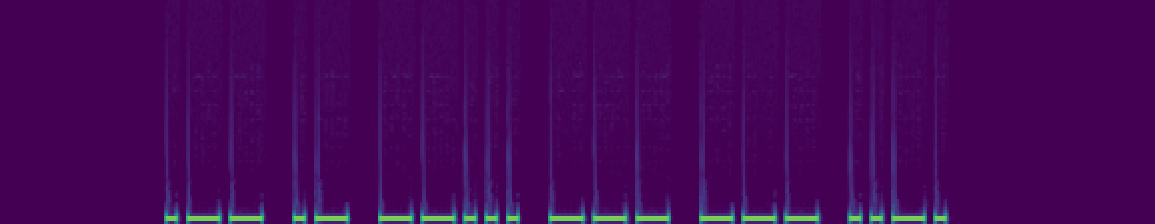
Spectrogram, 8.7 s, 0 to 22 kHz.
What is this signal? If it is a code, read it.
Morse code, heard as a keyed tone, about 17 wpm, 700 Hz. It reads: WA7OOF
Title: Speed Racing - USA Call Signs 15wpm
